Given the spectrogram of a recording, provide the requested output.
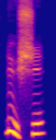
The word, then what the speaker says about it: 律师: The first syllable, 律, is a fourth tone. That's that sharp falling sound, 律. Then the second syllable, 师, is the first tone we just practiced, high and flat. So it's a drop, then flat.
